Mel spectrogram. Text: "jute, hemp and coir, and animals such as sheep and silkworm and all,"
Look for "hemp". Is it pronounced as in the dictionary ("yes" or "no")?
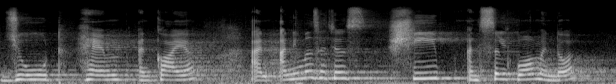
no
